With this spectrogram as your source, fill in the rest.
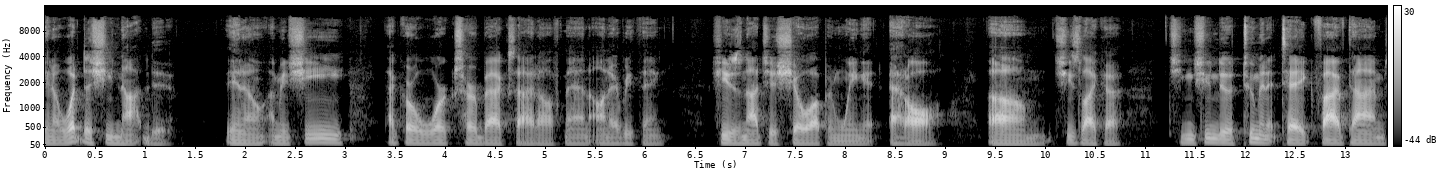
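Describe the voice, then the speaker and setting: A man with a very deep, low pitch talks at a moderate pace and fairly even intonation. The background is quiet. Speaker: actor discussing his film career. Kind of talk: casual rambling talk in an interview. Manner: soft-spoken, relaxed, rambling.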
